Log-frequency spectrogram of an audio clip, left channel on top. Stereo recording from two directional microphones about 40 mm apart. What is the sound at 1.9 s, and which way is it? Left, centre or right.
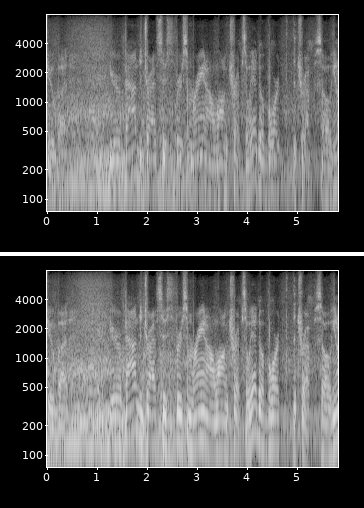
Speech, left.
